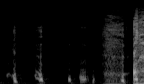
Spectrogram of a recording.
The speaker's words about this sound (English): Sorry. Right, that's coughing. Oh, jeez.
